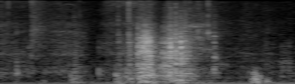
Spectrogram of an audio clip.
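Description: Refrigerator door being pulled open: a short rush of noise about a second in, then a light click near the end.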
